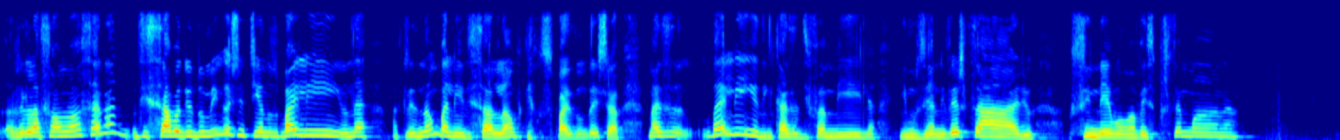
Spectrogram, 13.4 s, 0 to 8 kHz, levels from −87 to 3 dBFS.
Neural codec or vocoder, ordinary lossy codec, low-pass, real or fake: none; none; 7.2 kHz; real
